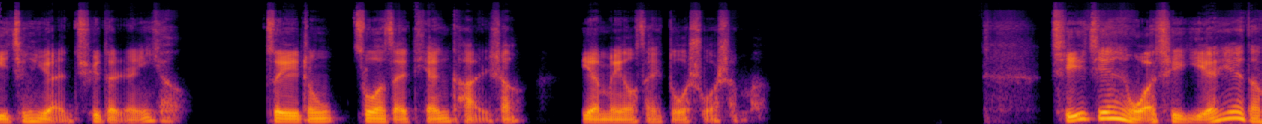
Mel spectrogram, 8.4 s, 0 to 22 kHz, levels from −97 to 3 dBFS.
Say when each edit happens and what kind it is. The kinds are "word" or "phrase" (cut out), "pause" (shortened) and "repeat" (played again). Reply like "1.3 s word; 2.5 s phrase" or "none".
none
